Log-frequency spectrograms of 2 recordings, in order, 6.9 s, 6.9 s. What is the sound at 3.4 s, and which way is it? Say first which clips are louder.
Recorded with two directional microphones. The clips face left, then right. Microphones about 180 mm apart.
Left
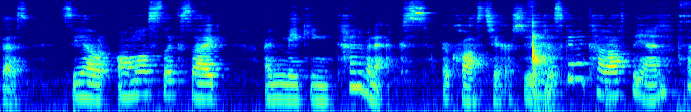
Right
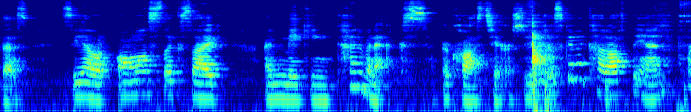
Speech: left 2 dB; 25° left (ahead or behind).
